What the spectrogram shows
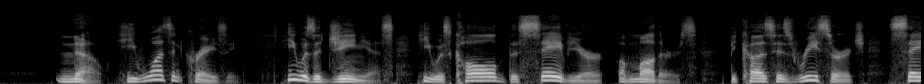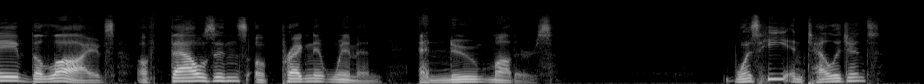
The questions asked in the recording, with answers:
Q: Was he intelligent?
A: Yes, he was a genius.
